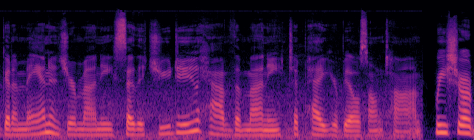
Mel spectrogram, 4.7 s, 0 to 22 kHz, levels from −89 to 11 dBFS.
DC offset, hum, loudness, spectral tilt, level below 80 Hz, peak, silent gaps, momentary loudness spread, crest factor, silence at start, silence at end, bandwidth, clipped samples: under 0.1%; none; -27 LUFS; -5.5 dB/octave; -50 dBFS; -10 dBFS; none; 5 LU; 16 dB; 0 s; 0 s; 16.5 kHz; under 0.1%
